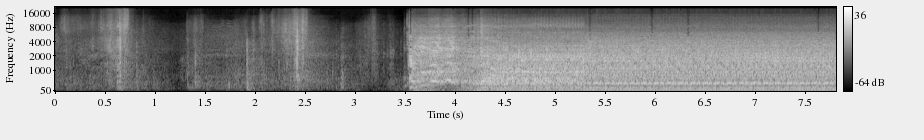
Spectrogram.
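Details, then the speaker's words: John Deere diesel just after an oil and filter change cranks and catches at once, then settles to a smooth, even idle with no knocks; a brief oil pressure warning cleared once the filter filled. "I got an oil pressure warning for just a second while it filled the oil filter. Now it's fine."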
